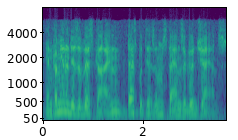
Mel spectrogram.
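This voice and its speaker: A man's voice: medium pitch, big pitch swings, normal speed. A man giving formal, didactic scripted narration in the style of a 1940s educational film. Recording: dull old film soundtrack, faint noise.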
